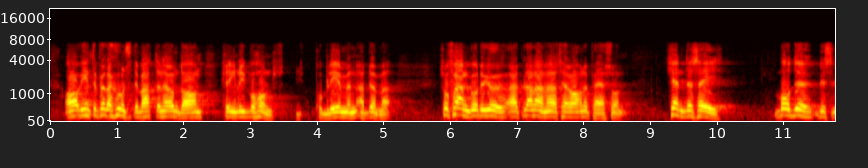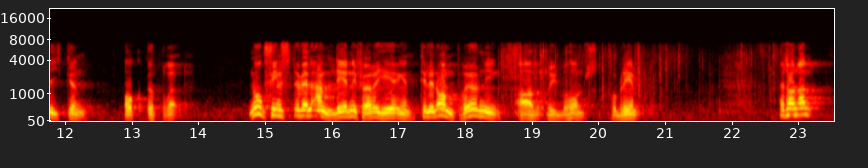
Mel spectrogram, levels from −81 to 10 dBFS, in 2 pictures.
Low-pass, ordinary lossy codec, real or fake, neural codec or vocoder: 7.2 kHz; none; real; none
